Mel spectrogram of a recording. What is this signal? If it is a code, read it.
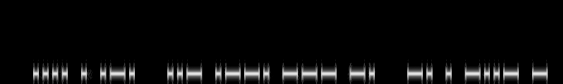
Morse code, heard as a keyed tone, about 25 wpm, 500 Hz. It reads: HER UPON NEXT
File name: 632 words / 632 Words 25WPM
